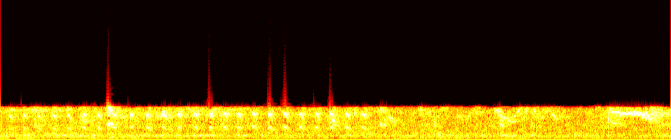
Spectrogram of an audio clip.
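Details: Birds calling at Pete's Pond, Botswana: a rapid run of evenly spaced chattering pulses, about eight per second, fading after two seconds, then a brief buzzy note at the end amid general twittering.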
